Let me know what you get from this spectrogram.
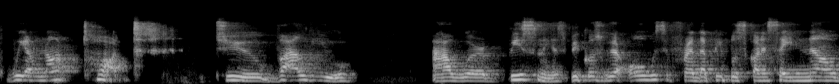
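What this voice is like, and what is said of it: Speaks English with an accent. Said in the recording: “I'm sorry about my accent”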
